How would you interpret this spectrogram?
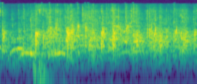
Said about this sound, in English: We're clapping for four songs. That's awesome.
